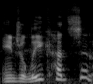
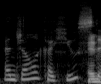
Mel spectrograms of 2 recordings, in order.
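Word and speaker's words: Anjelica Huston: And, it stars Raul Julia, Angelique Hudson. How the fuck do you pronounce her first name? Angelica Houston.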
